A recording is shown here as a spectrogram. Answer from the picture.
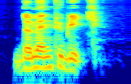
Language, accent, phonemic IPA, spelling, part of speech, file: French, France, /dɔ.mɛn py.blik/, domaine public, noun, LL-Q150 (fra)-domaine public.wav
- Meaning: public domain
